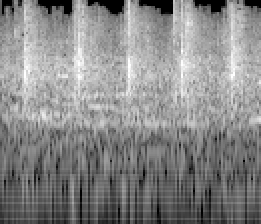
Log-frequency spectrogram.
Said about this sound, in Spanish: Eso es, la gente dando palmas ahí de coro.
